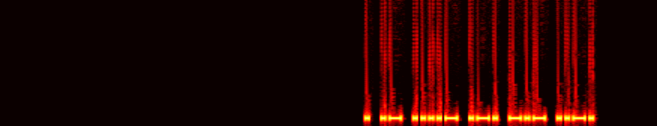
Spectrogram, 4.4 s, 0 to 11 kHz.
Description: Morse code, heard as a keyed tone, about 46 wpm, 700 Hz. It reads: EA4RKF
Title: DXCC-100 Call Signs - 6 Characters - Repeated 3x - 45wpm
